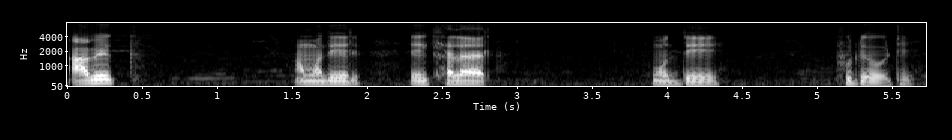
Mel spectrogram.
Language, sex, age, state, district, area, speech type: Bengali, male, 30-45, West Bengal, Birbhum, urban, spontaneous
